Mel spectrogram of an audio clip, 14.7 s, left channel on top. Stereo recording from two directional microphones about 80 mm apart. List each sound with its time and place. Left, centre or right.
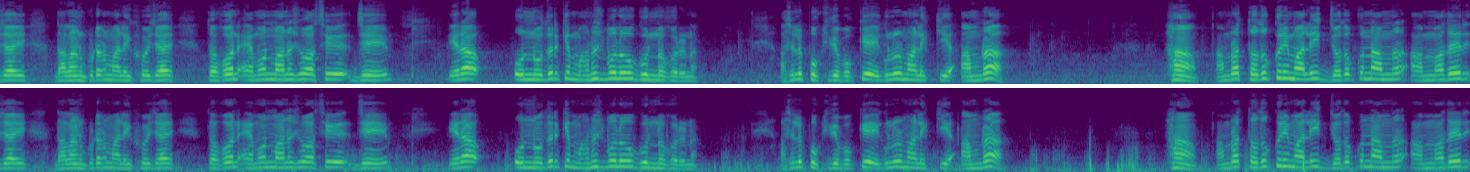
0.0 s a man's voice: left
5.5 s speech: centre
11.6 s a man's voice: centre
